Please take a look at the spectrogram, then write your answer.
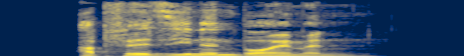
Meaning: dative plural of Apfelsinenbaum
- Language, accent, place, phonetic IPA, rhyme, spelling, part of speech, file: German, Germany, Berlin, [ap͡fl̩ˈziːnənˌbɔɪ̯mən], -iːnənbɔɪ̯mən, Apfelsinenbäumen, noun, De-Apfelsinenbäumen.ogg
